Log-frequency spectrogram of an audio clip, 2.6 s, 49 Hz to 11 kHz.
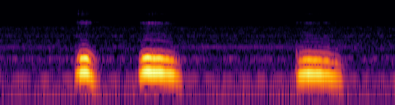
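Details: Owl bringing a vole to its mate at an osprey nest in Charlo, Montana, 13 February 2022, calling until she responds; filmed by live nest camera. Three deep hoots: a short one, then two longer, evenly held hoots after a pause.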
